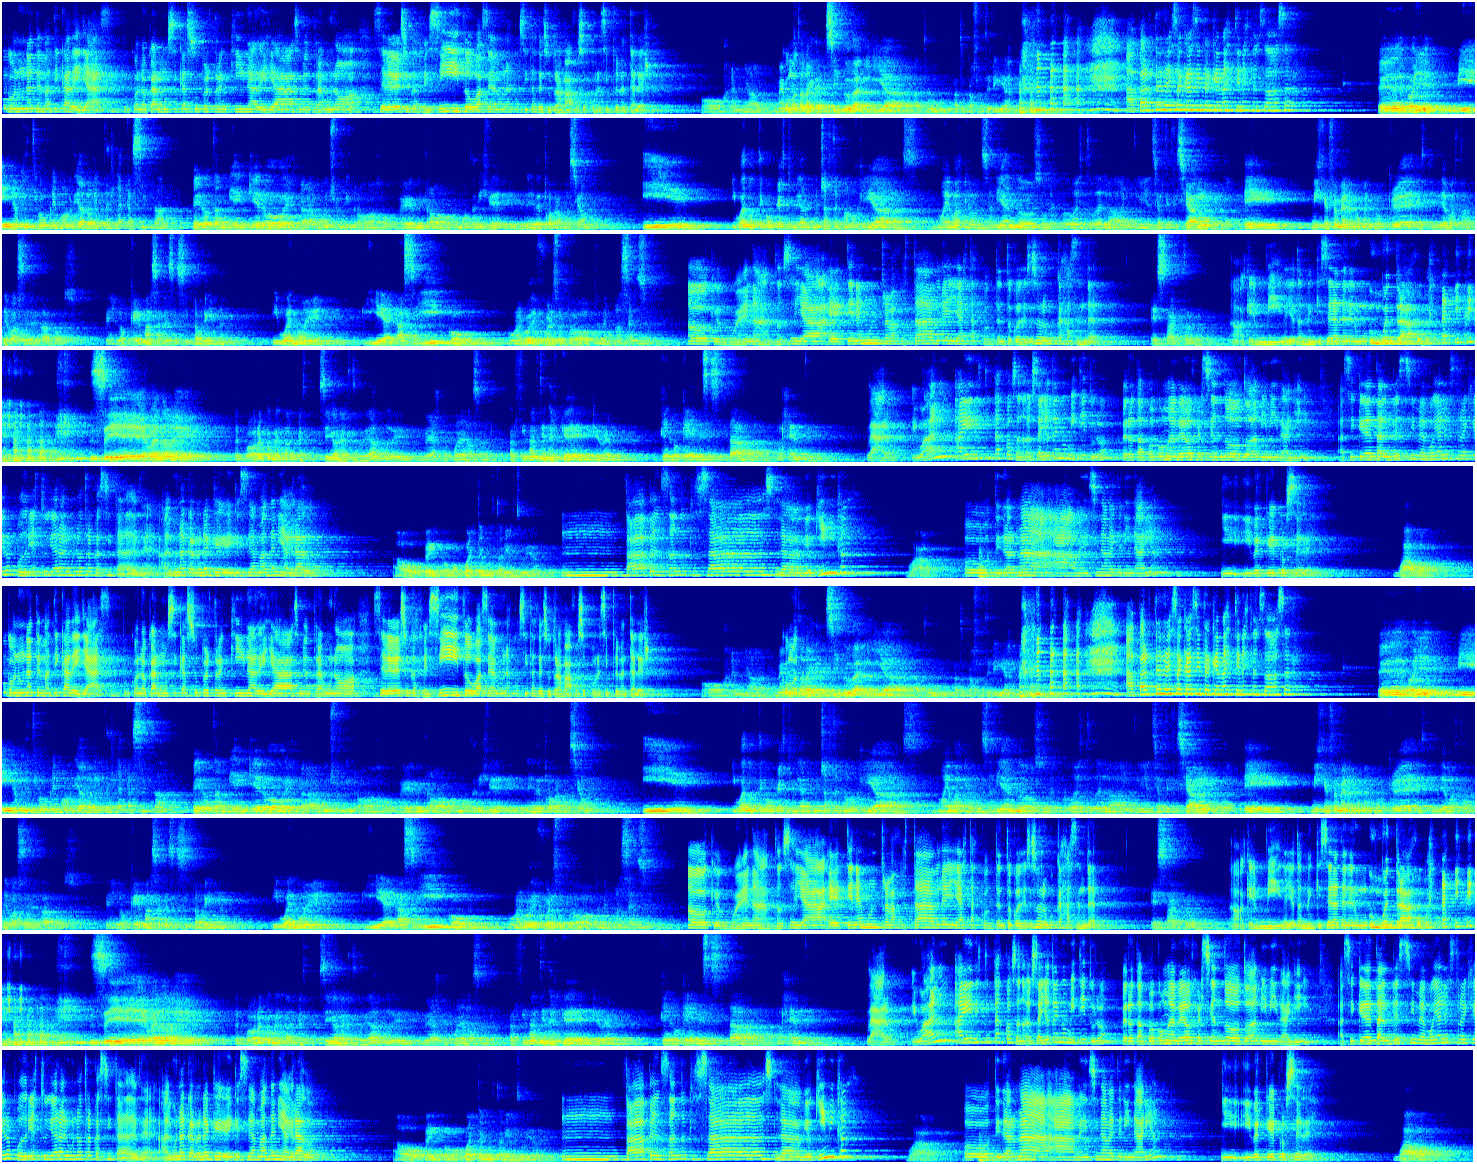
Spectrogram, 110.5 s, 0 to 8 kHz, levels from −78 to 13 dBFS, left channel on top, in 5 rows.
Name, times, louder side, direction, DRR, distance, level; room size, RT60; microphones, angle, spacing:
voice 1, 0.0-9.7 11.7-12.0 15.3-19.5 54.5-60.7 62.6-66.4 79.3-85.9 86.3-93.1 96.8-101.1 102.8-106.1 106.7-108.1, right 2 dB, 25° right, 7 dB, 0.4 m, -22 dB
voice 2, 10.5-15.5 20.6-24.7 24.9-31.0 31.7-32.4 33.0-35.8 36.0-40.3 40.7-41.3 41.7-45.2 45.7-47.6 48.2-49.1 49.6-54.0 61.4-62.1 66.1-69.3 69.8-73.6 73.9-75.5 76.2-78.5 94.3-96.5 101.9-102.3 103.0-103.2 107.5-107.8 109.2-109.7, equal, 15° left, -1 dB, 0.9 m, -21 dB
10.5 x 4.8 x 3.3 m, 2.3 s
head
